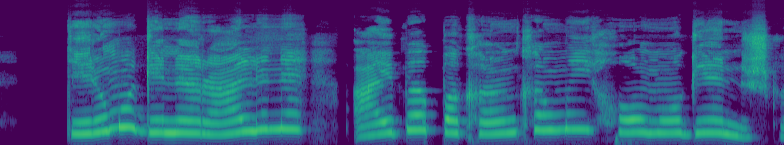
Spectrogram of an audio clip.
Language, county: Lithuanian, Kaunas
